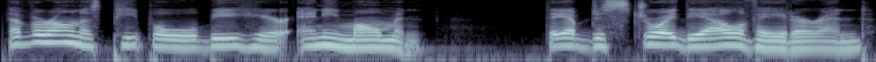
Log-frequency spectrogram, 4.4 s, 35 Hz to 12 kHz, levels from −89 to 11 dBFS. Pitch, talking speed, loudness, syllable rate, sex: 155 Hz, 180 wpm, -18 LUFS, 6.5 syllables/s, female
